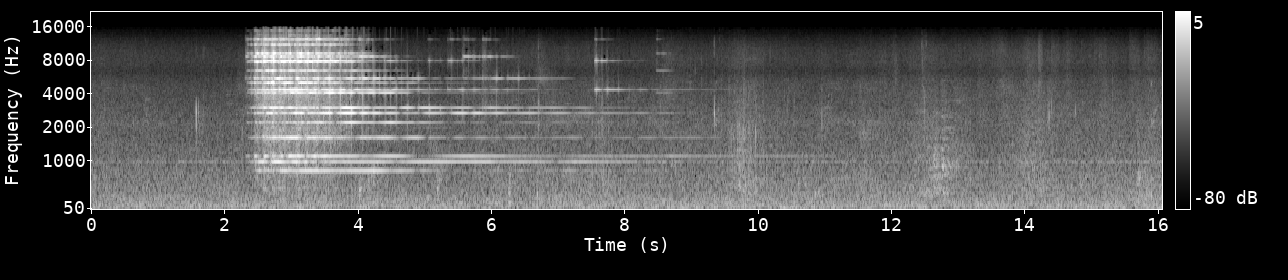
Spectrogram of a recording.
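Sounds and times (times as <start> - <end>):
altar bells ringing: 2.3 - 9.8
small clink: 2.4 - 10.2.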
